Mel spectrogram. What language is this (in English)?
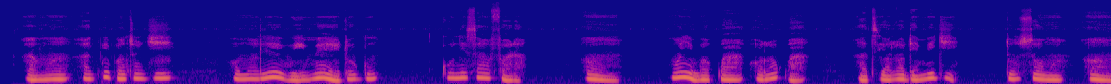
Yoruba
